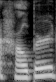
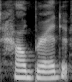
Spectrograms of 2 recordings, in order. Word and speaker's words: halberd: use the Executioner sword I thought that halberd was pronounced how bread for like the past several years so fun fact about me I just learned how to correctly spell it and pronounce it so there you go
